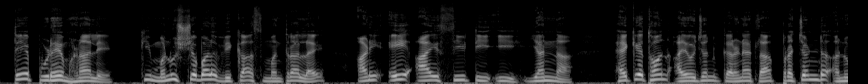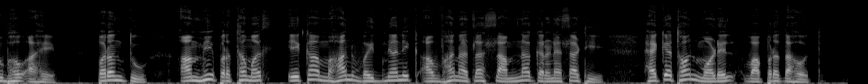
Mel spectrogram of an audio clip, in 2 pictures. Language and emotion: Marathi, neutral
